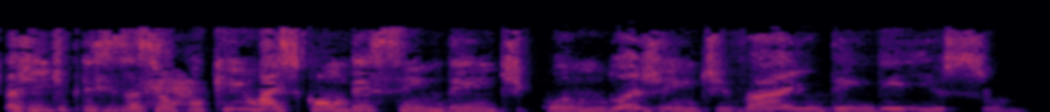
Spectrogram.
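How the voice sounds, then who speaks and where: Woman, podcast host, high-pitched, reflective, conversational. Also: normal speed, a little mellow. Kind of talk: conversational interview.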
